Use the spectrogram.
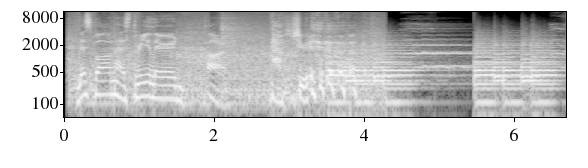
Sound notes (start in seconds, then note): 3.2 laughs; 5.4 upbeat music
